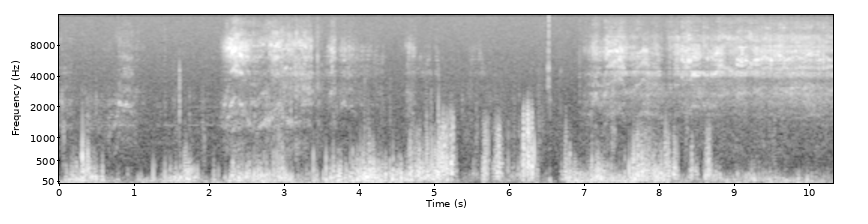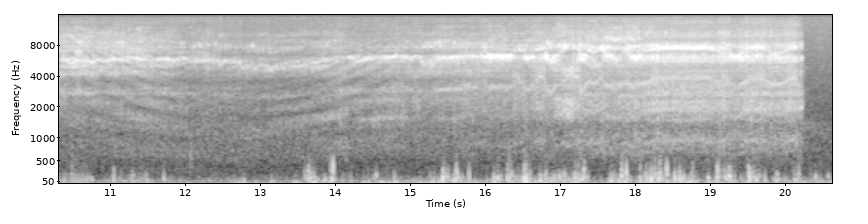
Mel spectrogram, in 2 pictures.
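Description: Onboard sound of a small electric RC buggy being driven over rough ground: heavy rumbling and knocking from bumps and wind on the camera microphone for the first half, then a high motor whine that rises and falls with speed as it runs across grass.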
